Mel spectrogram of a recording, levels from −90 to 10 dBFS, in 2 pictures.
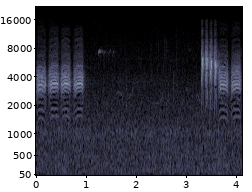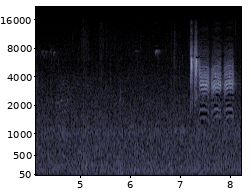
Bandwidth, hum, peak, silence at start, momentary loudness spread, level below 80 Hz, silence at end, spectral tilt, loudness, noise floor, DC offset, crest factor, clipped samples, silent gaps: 16 kHz; none; -12 dBFS; 0 s; 28 LU; -72 dBFS; 0 s; 1.5 dB/octave; -30 LUFS; -56 dBFS; under 0.1%; 26 dB; under 0.1%; none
